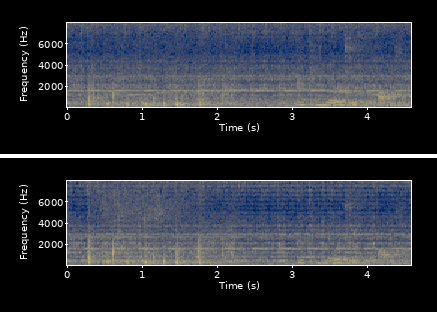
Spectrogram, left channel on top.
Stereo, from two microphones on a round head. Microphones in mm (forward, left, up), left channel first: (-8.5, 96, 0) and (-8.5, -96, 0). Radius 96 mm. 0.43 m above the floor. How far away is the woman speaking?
About 1.7 m.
